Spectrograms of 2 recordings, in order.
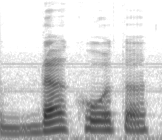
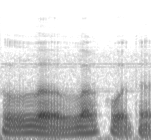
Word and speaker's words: Дакота: Язык называется Дакота. В каком-то варианте это допроизносится как Лакота, но основное название Дакота.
